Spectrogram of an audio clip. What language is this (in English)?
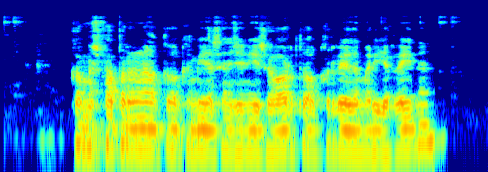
Catalan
